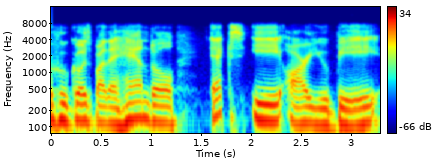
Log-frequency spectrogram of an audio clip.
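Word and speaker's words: Xerub: But this hacker who goes by the handle X-E-R-U-B, X-E-Rub, I guess, or Z-Rub, don't know how you want to pronounce it. Yeah, I said Cherub. Good, Cherub.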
